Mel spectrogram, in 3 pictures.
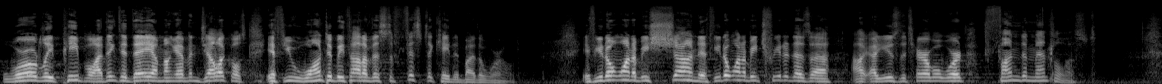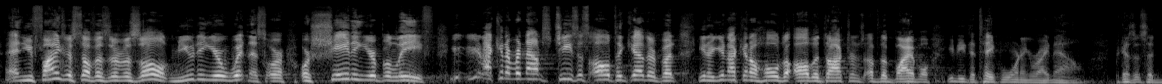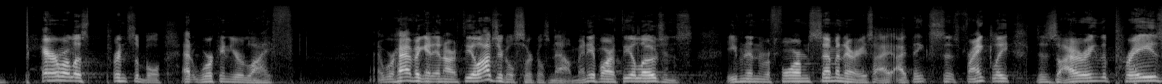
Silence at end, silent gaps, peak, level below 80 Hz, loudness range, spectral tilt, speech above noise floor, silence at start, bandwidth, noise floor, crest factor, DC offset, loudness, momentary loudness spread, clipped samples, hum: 0 s; none; 0 dBFS; -58 dBFS; 6 LU; -4.5 dB/octave; 37 dB; 0.05 s; 16.5 kHz; -60 dBFS; 24 dB; under 0.1%; -22 LUFS; 16 LU; under 0.1%; none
